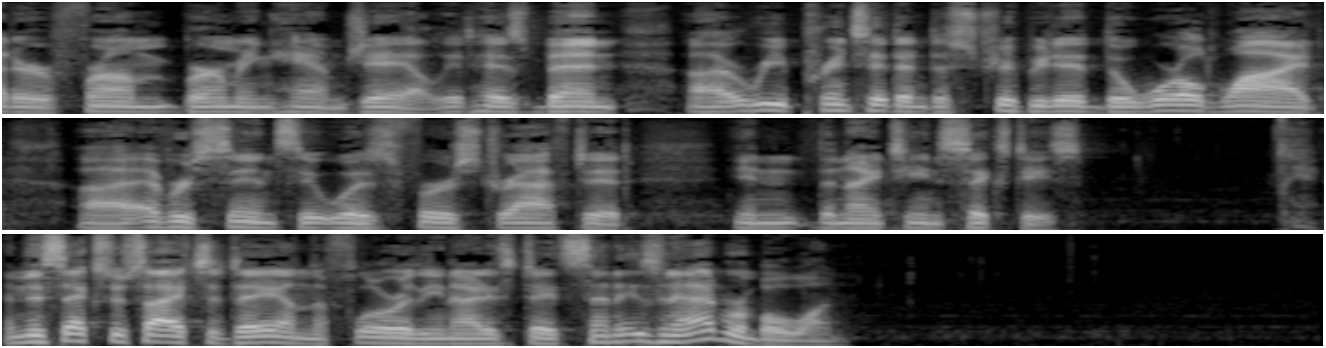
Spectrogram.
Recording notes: On the floor of the United States Senate. Audio from the Senate floor.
